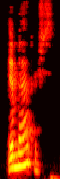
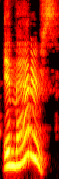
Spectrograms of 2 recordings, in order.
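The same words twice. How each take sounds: First: "It matters" high and much softer; hushed echo. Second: "It matters" pitched high at normal volume; high-pitched pronouncement. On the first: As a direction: repeat "It matters" as a faint echo. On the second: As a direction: say "It matters" high and drawn toward mystery. First of two teasing repeats. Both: Pretend.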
